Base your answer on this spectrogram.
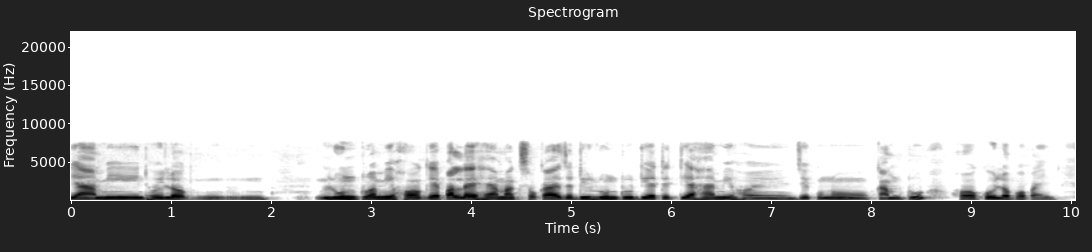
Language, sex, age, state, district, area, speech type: Assamese, female, 45-60, Assam, Golaghat, rural, spontaneous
